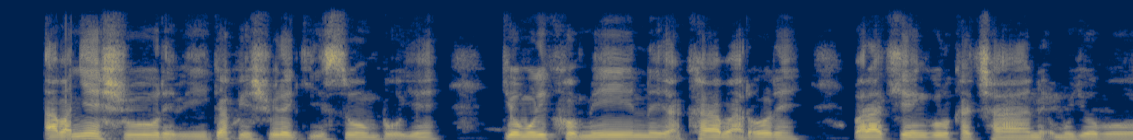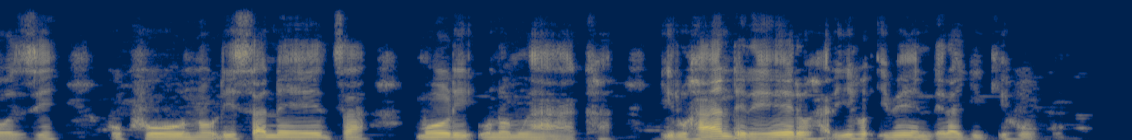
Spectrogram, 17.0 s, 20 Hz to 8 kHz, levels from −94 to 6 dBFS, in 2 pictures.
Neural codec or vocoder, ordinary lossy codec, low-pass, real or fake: none; Opus, 64 kbps; 7.2 kHz; real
